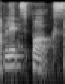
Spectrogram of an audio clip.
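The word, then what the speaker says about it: Blitzboks: So it's the Blitz Box. Yeah. – There we go. – That's hard it is? Yeah. The name of champions is always so hard to pronounce, but, you know, it's not nothing bias or anything going against South Africa.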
